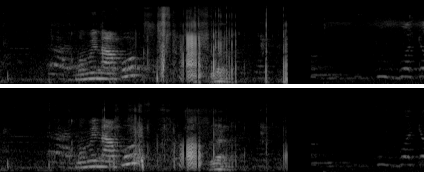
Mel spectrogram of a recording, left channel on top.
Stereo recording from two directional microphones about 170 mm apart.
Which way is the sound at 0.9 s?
90° left.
